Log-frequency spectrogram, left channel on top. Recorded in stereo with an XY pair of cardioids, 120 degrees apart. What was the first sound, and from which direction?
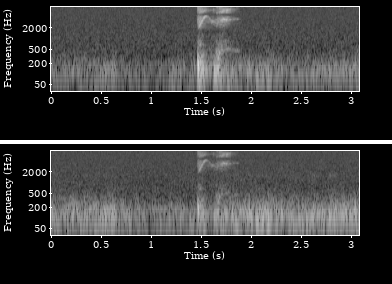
A clunk, 40° left.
